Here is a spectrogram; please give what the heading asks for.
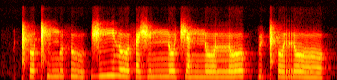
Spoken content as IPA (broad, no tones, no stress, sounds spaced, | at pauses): ǁʰ o ǁʰ i ŋ u θ u | ʒ iː ð oː θ ɐ ʒ ɨ nː o t͡ʃ ɐ nː oː lː oː pː ʉ ǁʰ o r oː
